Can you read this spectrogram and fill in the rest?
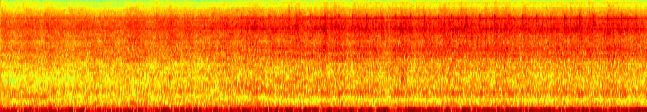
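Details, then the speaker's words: Coupe at idle running extremely too rich and needing the mixture leaned out; deep, lumpy idle with heavy low rumble and slightly uneven beat, microphone hand-held. "um sounds weird um we need to lean this thing out a little let's go ahead and do that"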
